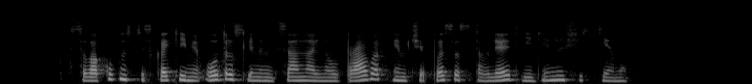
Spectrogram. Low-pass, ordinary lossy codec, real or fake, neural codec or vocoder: 7.2 kHz; Opus, 64 kbps; fake; autoencoder, 48 kHz, 32 numbers a frame, DAC-VAE, trained on Japanese speech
